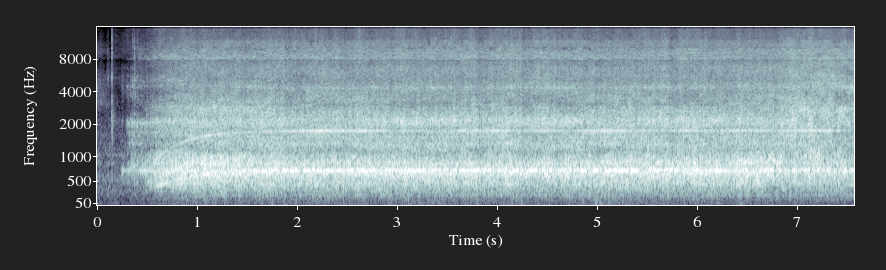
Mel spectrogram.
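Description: A hair dryer blows steadily over a watercolor painting to dry it, a loud, even whirring drone that starts abruptly and runs unbroken to the end, with no talking.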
